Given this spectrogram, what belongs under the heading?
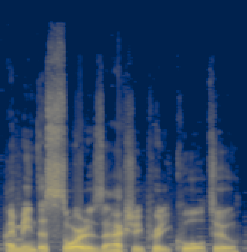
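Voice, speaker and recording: A young man giving casual gameplay commentary, low-key and thinking aloud as he goes. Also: big pitch swings, brisk. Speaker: gaming video creator. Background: game music.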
